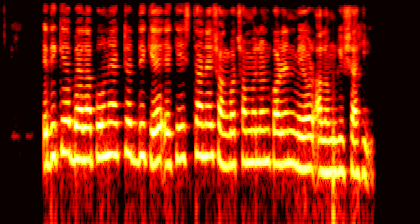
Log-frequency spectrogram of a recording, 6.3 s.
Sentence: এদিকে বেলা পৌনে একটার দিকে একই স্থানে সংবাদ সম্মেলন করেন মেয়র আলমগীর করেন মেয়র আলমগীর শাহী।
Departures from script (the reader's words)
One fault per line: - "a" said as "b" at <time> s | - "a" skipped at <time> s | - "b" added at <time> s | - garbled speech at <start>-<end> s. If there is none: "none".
- "করেন মেয়র আলমগীর" skipped at 5.2 s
